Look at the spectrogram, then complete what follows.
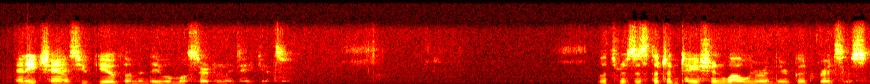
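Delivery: soft, hushed whisper. Speaking in character to Kieran during the scene: whispering. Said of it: "he whispers to Kieran".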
